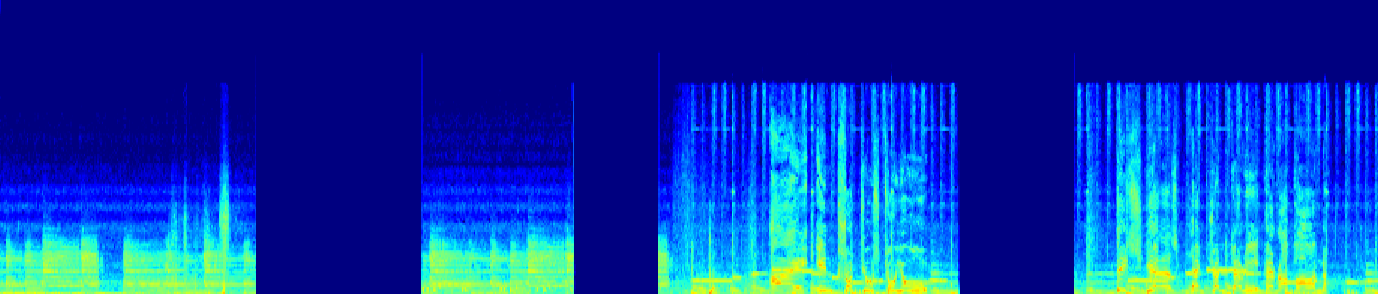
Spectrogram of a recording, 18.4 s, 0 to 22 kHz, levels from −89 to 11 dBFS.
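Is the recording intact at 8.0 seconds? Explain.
No. At 8.0 seconds the clip is inside a rebuffering stall that runs from 7.64 s to 8.77 s. The player exhausted its downloaded audio and halted playback until more data arrived, so the sound drops to silence for roughly 1.13 s and then picks up at exactly the point where it stopped. No audio content is missing; the stall simply inserts dead time, pushing everything after 7.64 s later by that amount.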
